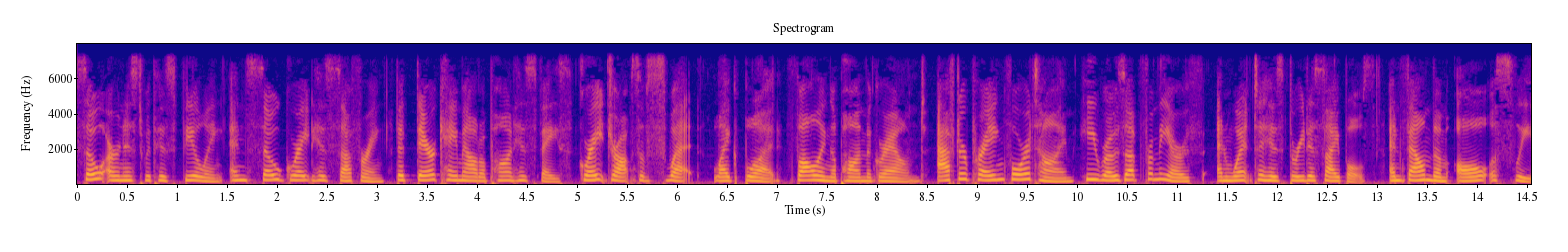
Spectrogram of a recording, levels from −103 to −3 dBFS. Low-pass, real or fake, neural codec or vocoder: 7.2 kHz; real; none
